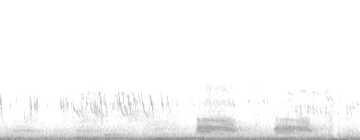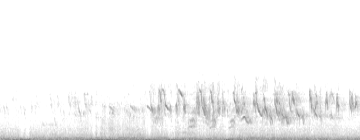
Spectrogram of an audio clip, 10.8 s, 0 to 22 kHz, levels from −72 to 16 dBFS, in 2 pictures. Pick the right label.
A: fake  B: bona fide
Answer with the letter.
A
